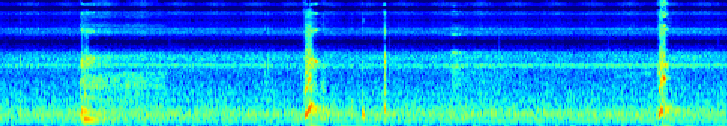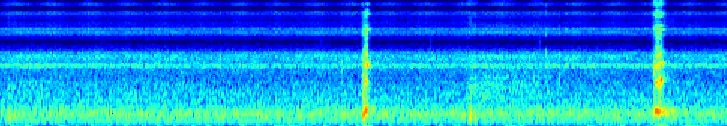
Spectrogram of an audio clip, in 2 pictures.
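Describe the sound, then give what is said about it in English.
Sharp hiccups repeat every couple of seconds, about six abrupt jolts over a steady background hum, with no talking in between. “Usually the hiccups will stop while I'm drinking, but as soon as I stop drinking, then they start again.”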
